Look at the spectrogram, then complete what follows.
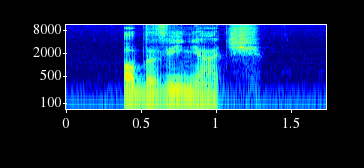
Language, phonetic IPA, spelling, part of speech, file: Polish, [ɔbˈvʲĩɲät͡ɕ], obwiniać, verb, Pl-obwiniać.ogg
